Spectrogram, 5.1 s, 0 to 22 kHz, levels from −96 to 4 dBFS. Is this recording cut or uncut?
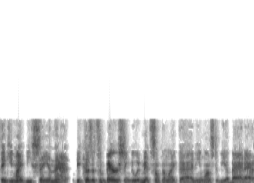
cut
